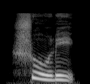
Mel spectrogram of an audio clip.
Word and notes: 树立: shù lì

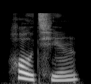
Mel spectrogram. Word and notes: 后勤: hòu qín

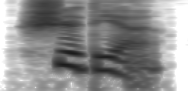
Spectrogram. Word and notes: 试点: shì diǎn

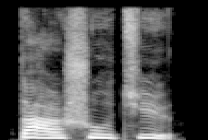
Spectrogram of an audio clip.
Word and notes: 大数据: dà shù jù

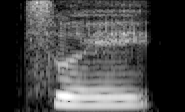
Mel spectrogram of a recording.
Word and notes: 嘴: zuǐ

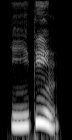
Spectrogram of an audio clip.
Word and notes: 一定: yī dìng

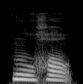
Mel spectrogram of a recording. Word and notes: 幕后: mù hòu

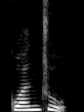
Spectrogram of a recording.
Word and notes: 关注: guān zhù

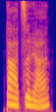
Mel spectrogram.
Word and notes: 大自然: dà zì rán

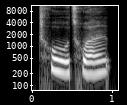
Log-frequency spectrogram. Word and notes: 储存: chǔ cún

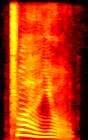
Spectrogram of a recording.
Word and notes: 转悠: zhuàn you

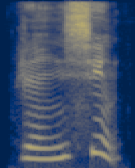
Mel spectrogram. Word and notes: 人性: rén xìng

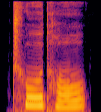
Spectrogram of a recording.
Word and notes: 出头: chū tóu

